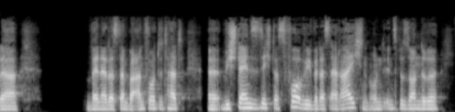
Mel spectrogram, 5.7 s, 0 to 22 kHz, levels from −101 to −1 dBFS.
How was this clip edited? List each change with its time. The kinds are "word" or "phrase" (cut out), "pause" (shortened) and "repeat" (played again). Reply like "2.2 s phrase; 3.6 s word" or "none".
none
